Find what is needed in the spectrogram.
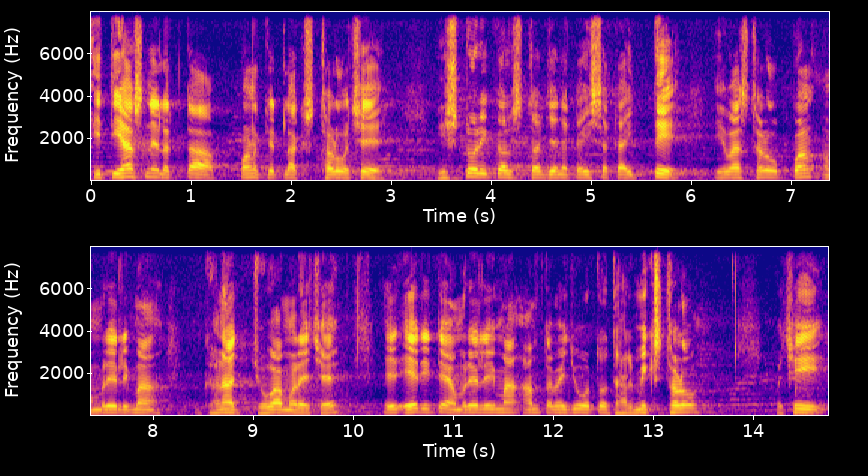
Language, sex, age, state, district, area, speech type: Gujarati, male, 60+, Gujarat, Amreli, rural, spontaneous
